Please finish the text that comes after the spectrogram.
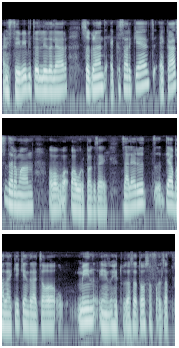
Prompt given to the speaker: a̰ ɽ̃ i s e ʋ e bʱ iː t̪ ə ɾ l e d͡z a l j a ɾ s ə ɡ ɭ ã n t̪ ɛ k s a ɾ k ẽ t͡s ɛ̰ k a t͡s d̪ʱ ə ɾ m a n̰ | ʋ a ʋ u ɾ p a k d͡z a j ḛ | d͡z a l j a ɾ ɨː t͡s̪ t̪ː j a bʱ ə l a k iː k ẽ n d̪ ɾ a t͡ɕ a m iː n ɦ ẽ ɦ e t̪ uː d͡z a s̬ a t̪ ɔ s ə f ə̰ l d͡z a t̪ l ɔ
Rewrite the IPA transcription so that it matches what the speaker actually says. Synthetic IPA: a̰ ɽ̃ i s e ʋ e bʱ i t̪ ə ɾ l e d͡z a l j a ɾ s ə ɡ ɭ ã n t̪ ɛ k s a ɾ k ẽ t͡s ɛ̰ k a t͡s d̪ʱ ə ɾ m a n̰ | ʋ a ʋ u ɾ p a k d͡z a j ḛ | d͡z a l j a ɾ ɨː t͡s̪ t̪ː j a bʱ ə l a k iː k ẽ n d̪ ɾ a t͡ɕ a m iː n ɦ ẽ ɦ e t̪ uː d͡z a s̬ a t̪ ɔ s ə f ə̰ l d͡z a t̪ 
